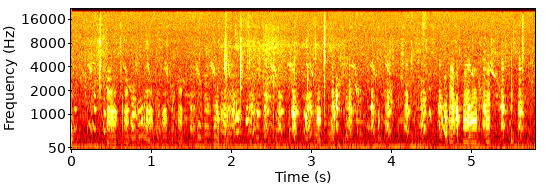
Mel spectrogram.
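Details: A flock of hens clucking steadily: dense, overlapping mid-pitched clucks and short nasal notes pulse in quick succession, rising in loudness toward the end, over a faint low background hum.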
